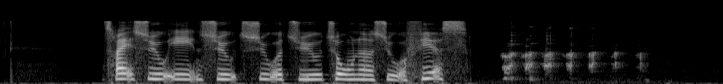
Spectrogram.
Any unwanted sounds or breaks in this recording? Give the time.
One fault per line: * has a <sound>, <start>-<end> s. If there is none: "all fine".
* has a laugh, 5.0-6.5 s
